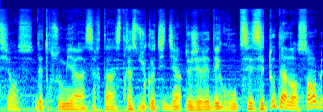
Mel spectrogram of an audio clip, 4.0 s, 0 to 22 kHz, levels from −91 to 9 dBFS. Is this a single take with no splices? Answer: no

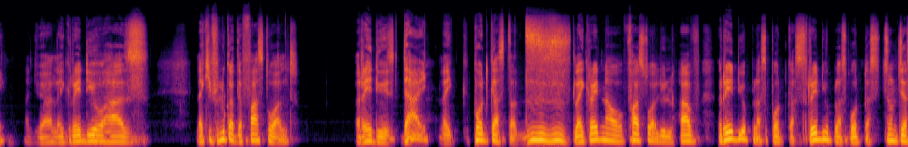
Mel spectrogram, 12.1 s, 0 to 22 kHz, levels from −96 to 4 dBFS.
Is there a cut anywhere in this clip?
no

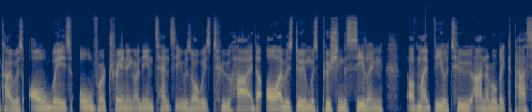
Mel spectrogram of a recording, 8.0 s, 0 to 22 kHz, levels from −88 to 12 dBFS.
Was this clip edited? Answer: no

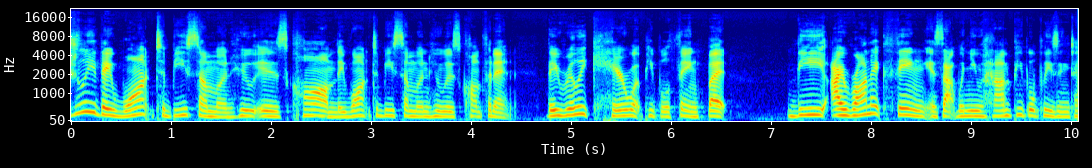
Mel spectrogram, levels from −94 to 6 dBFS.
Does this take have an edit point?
no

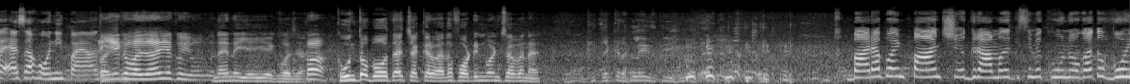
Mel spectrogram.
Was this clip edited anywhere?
yes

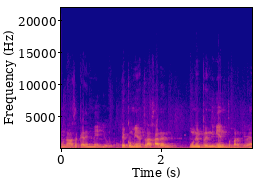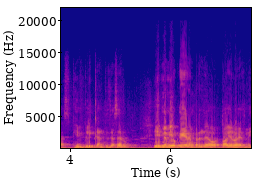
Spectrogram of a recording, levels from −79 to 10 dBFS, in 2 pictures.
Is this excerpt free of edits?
no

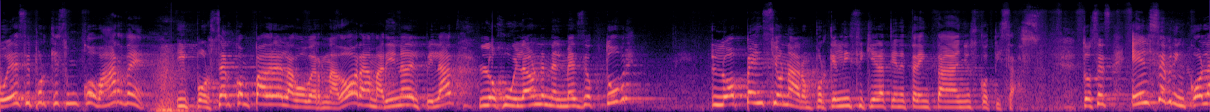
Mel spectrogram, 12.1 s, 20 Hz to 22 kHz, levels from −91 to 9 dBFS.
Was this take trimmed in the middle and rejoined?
yes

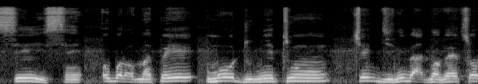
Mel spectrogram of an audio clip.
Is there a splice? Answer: yes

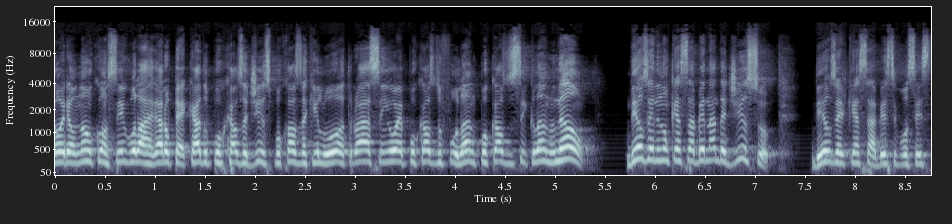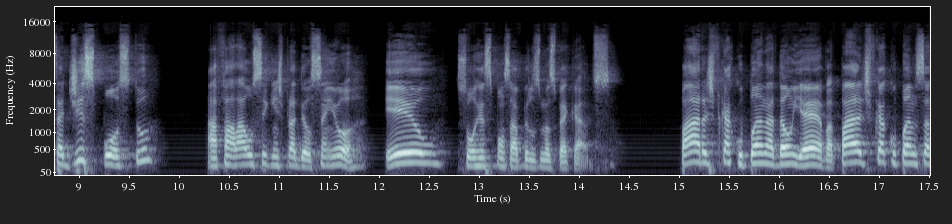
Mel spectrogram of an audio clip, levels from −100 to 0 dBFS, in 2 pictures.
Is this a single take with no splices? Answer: yes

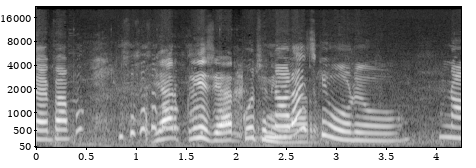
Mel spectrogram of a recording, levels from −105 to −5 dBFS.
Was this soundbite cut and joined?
yes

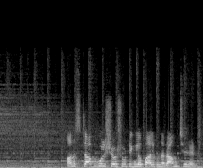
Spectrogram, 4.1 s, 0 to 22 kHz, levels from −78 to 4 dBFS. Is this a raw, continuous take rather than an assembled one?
no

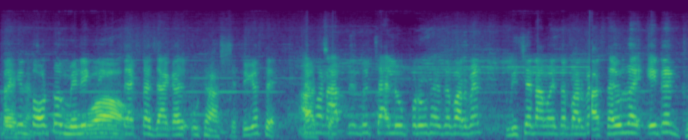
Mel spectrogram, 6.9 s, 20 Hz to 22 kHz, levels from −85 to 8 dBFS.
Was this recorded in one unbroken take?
yes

